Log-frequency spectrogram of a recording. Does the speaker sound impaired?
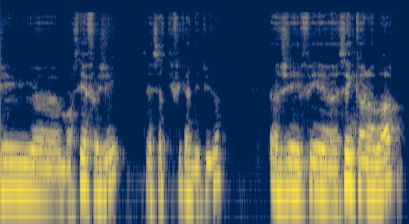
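Yes: Down syndrome; congenital.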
